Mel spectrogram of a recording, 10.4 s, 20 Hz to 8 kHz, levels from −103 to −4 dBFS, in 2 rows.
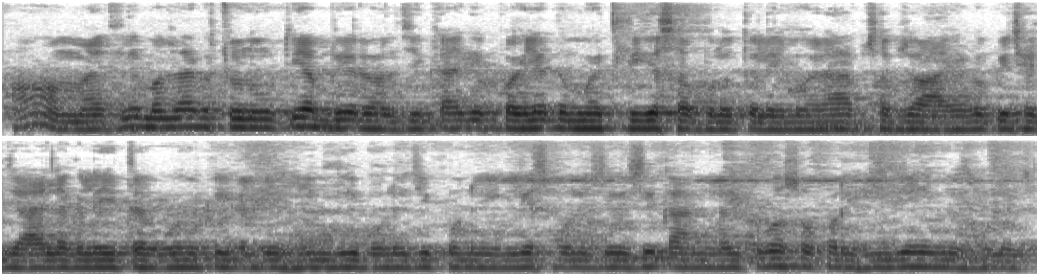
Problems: low volume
